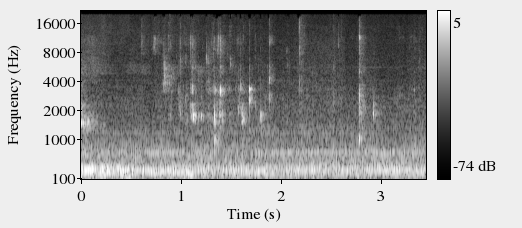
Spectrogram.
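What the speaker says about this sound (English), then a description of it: "Add 5 tablespoons of melted butter." Melted butter poured into a bowl of Ghirardelli chocolate chips, a soft wet dripping and squishing trickle, fairly quiet and close, with a few brief splats over a low background hum.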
